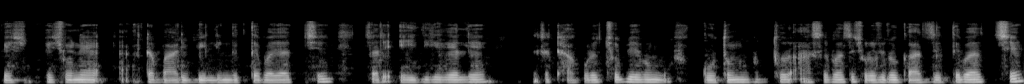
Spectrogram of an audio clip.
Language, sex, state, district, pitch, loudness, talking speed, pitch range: Bengali, male, West Bengal, Jalpaiguri, 110 Hz, -23 LUFS, 160 wpm, 105-110 Hz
